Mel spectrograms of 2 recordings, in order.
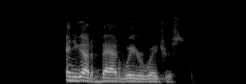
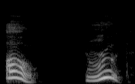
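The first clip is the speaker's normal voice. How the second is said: high startled "Oh, Ruth"; mildly startled at the plate; startled mother-in-law at the trout; startled gasp; 6 semitones higher than usual. Retold or imitated. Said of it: "she went, she went".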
